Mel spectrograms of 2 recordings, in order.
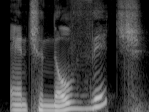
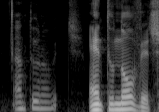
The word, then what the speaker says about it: Antunović: It's Antunović. Yeah, that's actually pretty close. Antunovic. Okay, I was close because I feel like it could be pronounced Antun or Antunovic. So most people say Antunovic.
